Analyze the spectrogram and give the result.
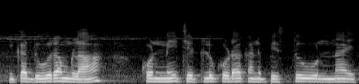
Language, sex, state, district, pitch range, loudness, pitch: Telugu, male, Telangana, Mahabubabad, 135-140 Hz, -14 LUFS, 140 Hz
